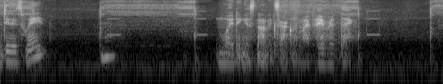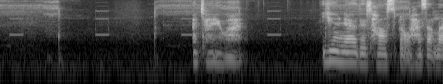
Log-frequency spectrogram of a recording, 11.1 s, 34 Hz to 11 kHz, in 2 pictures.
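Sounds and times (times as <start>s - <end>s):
patient monitor beeping: 1.2s - 11.0s.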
